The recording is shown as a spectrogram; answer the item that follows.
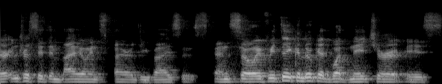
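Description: In a quiet background with audible room echo, a man talks at a fairly quick pace with fairly even intonation. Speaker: speaker. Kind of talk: lecture. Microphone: video call.

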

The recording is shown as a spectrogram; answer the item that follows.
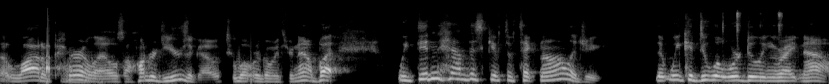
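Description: The man's intonation is lively, and his pace is moderate. All is quiet in the background. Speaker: pastor and podcast host. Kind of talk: casual interview. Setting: video call. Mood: warm, friendly. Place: home room. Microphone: earbuds.

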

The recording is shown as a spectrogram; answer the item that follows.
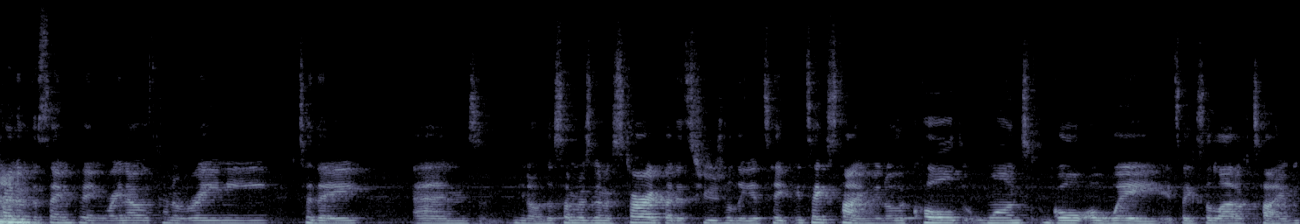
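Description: Speech comes at a very fast pace. There is audible room echo and light background noise. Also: woman. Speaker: host, coach interviewing a guest. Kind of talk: interview host chat. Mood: cheerful, laughing. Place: home room.

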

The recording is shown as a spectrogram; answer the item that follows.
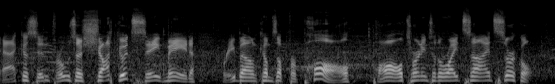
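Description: Noticeable background noise sits behind a man with a high pitch and ordinary pitch variation. His tone is energetic and animated. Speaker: hockey play-by-play announcer. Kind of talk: live sports commentary, play-by-play of hockey highlights. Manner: fast, energetic.

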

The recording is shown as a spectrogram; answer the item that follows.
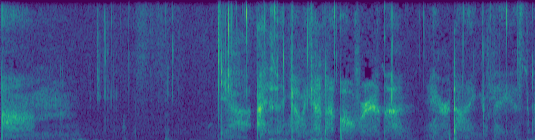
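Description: The voice is whispering. The pace is very slow. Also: woman. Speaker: ASMR creator. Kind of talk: casual talk to camera. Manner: whispered, soft-spoken. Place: home room. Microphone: studio mic.

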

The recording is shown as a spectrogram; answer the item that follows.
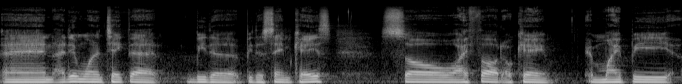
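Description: A man speaks at a very slow pace with a fairly low pitch. His intonation is monotone and flat, and his loudness is very even. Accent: German. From Germany. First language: German. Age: 20s. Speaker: professional footballer; podcast guest. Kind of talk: interview. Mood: reflective, emotional recollection. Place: home room. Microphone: studio mic.

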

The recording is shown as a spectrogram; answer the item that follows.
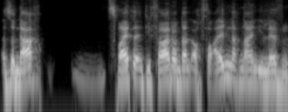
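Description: A man's dark, mellow tone with ordinary pitch variation, against a quiet background. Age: 50s. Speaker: freelance journalist and author. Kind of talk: casual chat. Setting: video call.

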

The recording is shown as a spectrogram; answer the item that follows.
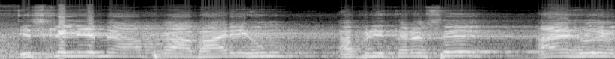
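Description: A man in a raised, projected voice speaks at a very slow pace with monotone, flat intonation and audible room echo. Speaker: guest film actor. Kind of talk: stage speech. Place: stage.

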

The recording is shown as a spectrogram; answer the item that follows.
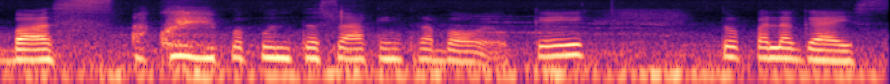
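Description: A dark, mellow tone at a moderate pace, dry with no echo, over noticeable background noise. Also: woman. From Philippines, Bohol (Visayas). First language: Cebuano (Bisaya) (speaking Tagalog). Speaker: vlogger. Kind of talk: casual vlog talk to viewers. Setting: outdoors waiting for train/bus on way to work. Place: street. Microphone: earbuds.

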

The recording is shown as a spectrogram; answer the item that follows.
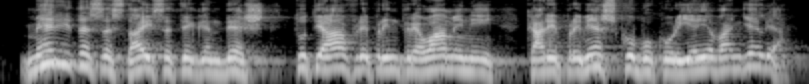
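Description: Against a quiet background, the speech flows at a moderate pace with hardly any pauses and ordinary pitch variation. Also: man, high pitch for a man. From Romania. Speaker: pastor. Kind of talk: sermon. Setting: church. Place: church.

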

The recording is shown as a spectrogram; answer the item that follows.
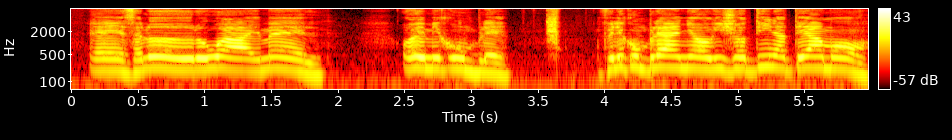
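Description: Speech with a Rioplatense accent at a fairly slow pace, the sound dry with no echo. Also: man. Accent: Argentine Rioplatense Spanish. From Argentina. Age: 20s. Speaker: streamer. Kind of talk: casual livestream chat. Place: car. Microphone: phone near.

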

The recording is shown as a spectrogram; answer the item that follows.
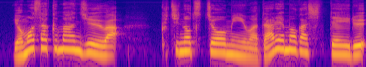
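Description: A woman talks at a fairly quick pace with lively intonation. The background is quiet. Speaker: radio presenter. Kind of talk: scripted radio segment narration. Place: studio. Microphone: studio mic.

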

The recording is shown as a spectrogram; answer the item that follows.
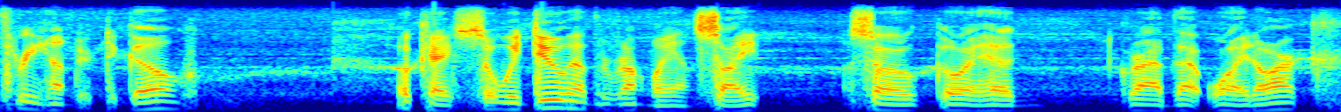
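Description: A calm man's voice at a moderate pace with ordinary pitch variation and long, frequent pauses, dry with no echo over light background noise. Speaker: pilot instructor. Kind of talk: in-flight tutorial demonstration. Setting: aircraft cockpit in flight. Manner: calm, instructive, coaching, with light humor.

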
